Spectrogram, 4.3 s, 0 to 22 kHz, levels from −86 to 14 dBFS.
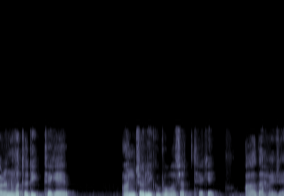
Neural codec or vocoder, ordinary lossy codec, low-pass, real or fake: codec, 16 kHz, 2 kbps, X-Codec, WavLM features, trained on Multilingual LibriSpeech; none; none; fake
